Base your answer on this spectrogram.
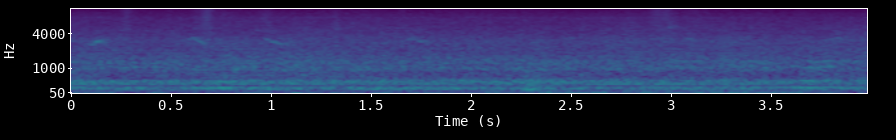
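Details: Honey bee colony droning steadily inside an opened hive during a frame inspection, an unbroken warm buzz with a few faint high chirps heard behind it.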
